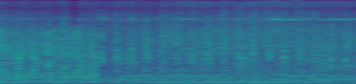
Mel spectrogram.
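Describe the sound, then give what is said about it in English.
Helicopter rotor noise, a fast, continuous pulsing thrum with a low buzz, running at an even, fairly quiet level throughout. “You can tell it's a Canadian helicopter.”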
